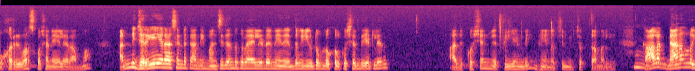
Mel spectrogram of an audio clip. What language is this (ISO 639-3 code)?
tel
